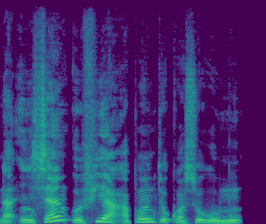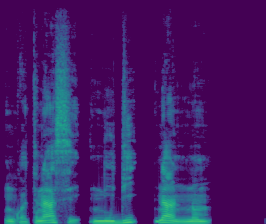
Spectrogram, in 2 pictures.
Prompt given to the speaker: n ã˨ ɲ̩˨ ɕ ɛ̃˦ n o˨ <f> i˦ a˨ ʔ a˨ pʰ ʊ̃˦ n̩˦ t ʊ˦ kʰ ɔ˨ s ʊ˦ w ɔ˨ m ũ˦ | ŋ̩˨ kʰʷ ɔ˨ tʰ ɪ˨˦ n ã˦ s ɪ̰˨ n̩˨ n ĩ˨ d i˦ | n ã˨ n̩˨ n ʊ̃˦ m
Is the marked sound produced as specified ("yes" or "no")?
yes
